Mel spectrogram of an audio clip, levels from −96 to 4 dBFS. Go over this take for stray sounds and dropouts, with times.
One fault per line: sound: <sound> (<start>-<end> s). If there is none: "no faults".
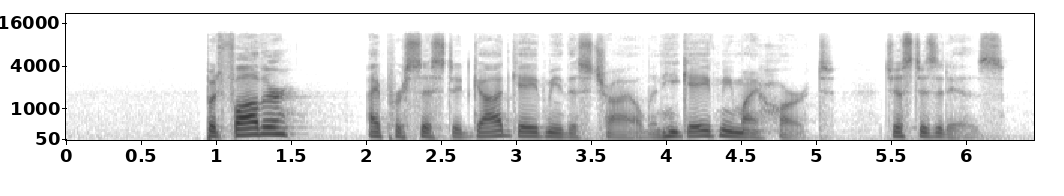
no faults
